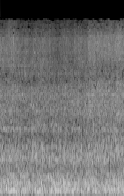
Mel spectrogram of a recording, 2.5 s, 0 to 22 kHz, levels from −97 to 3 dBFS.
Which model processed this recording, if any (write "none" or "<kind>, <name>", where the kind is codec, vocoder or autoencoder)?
none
